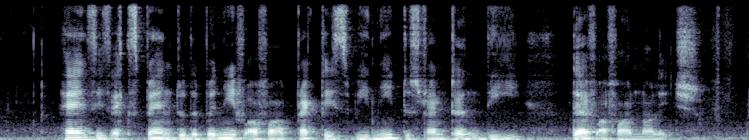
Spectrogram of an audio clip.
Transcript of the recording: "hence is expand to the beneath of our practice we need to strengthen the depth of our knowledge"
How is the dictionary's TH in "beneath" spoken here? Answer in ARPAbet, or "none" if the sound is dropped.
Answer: F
